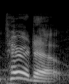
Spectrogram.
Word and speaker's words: peridot: now we got the peridot I know there's a tea on the end of it but the T is silent that's one of the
